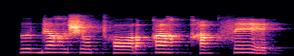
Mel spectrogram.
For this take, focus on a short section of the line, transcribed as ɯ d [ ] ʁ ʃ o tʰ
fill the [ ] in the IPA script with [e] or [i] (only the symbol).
e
